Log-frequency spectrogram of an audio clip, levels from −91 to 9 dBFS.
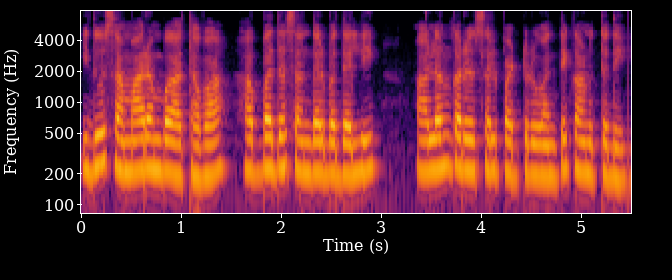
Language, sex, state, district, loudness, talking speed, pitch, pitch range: Kannada, female, Karnataka, Bidar, -15 LUFS, 75 wpm, 215 Hz, 200-225 Hz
